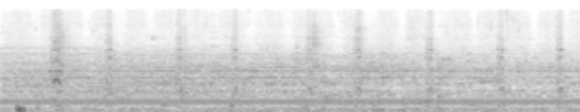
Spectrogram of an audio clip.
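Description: Steady mechanical hum of an aquarium air pump, with irregular soft clicks and one low thump just after the start.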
